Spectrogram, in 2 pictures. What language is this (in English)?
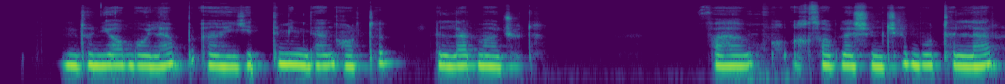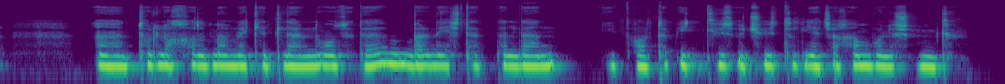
Uzbek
